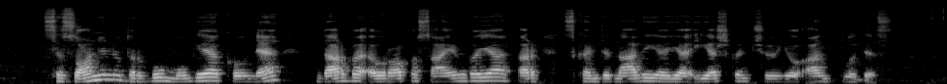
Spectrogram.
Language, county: Lithuanian, Vilnius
